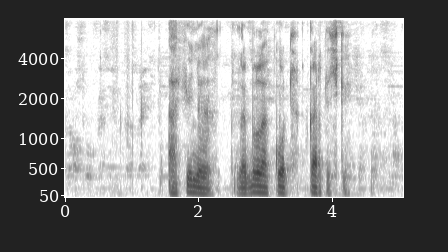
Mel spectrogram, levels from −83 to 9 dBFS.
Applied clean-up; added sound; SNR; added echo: none; none; none; none.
